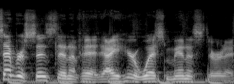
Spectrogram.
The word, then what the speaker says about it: Westminster: I said, there's no extra I in there. It's pronounced Westminster. I've heard it on TV, pronounced Westminster. It's not Westminster. Minister is something you keep adding.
